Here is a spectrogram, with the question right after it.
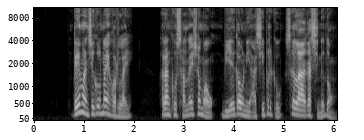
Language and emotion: Bodo, disgusted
